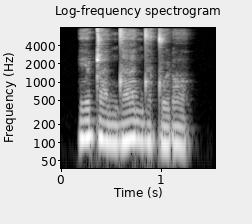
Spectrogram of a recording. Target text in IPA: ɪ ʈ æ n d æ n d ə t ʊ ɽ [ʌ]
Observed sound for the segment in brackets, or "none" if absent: ʌ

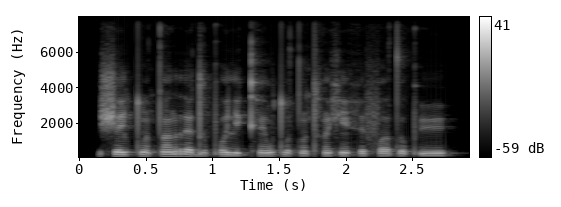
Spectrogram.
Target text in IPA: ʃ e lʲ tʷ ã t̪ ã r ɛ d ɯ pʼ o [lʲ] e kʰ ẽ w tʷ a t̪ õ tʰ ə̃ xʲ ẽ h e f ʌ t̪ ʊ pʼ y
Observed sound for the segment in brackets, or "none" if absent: lʲ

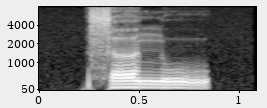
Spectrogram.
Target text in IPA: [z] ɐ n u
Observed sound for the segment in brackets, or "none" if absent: s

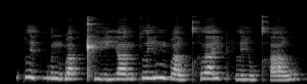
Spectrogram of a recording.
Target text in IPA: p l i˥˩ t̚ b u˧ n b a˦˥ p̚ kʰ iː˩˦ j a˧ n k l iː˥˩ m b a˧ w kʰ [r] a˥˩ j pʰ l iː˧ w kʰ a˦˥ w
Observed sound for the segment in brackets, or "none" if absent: l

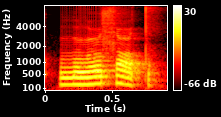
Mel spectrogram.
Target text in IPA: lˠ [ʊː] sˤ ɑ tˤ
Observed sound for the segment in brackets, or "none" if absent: ʊː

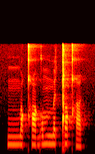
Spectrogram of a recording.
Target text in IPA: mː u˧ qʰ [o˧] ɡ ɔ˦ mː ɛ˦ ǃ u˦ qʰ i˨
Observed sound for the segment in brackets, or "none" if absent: o˧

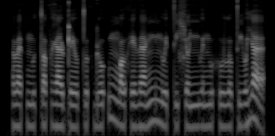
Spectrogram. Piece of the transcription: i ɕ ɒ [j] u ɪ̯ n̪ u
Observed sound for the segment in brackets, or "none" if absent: ɲ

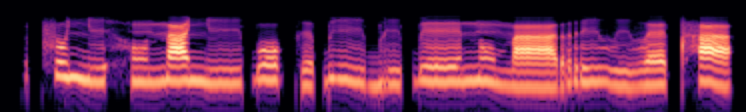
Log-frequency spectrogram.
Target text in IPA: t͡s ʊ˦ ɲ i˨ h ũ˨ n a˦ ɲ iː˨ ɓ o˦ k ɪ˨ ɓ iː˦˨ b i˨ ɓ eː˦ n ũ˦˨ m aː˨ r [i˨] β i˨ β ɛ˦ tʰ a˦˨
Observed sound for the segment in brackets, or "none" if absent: i˦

